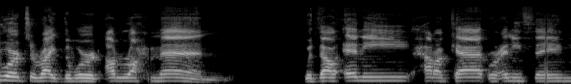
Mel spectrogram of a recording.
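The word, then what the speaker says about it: الرحمن: any harakat or anything, you do not write the alif. If you see it written, it's wrong, actually. It should not be written with the alif. But you pronounce that alif.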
